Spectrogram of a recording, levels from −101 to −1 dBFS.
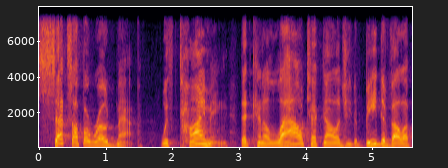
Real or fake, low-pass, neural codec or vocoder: real; 7.2 kHz; none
